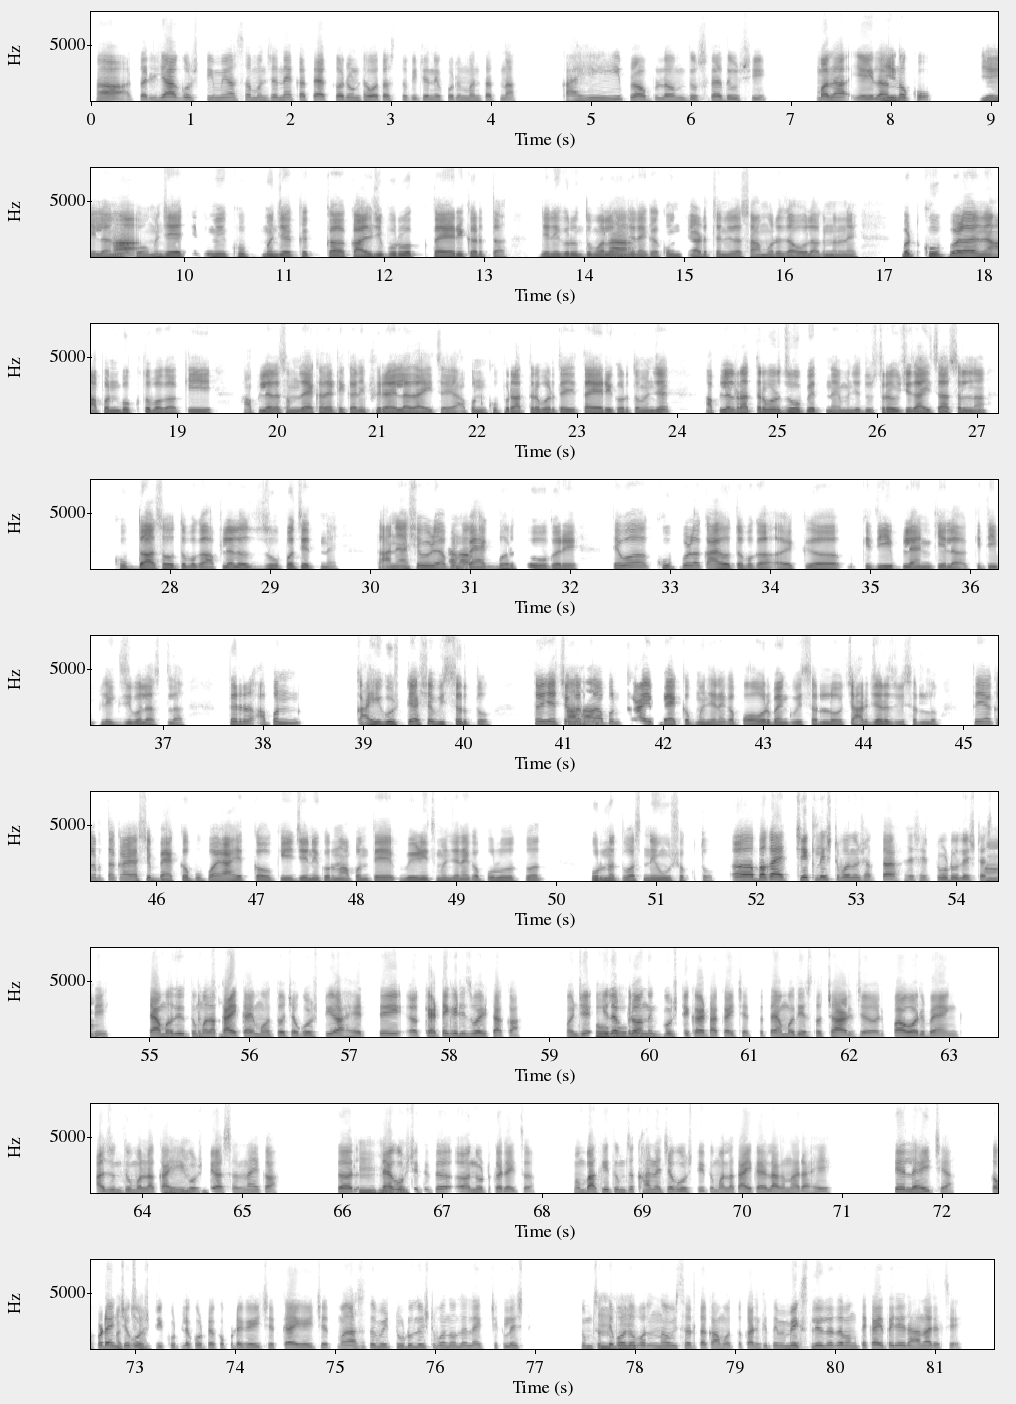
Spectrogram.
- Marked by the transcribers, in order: in English: "बट"; in English: "फ्लेक्सिबल"; in English: "बॅकअप"; in English: "बॅकअप"; in English: "चेकलिस्ट"; in English: "टु डू लिस्ट"; in English: "कॅटेगरीजवाईज"; in English: "नोट"; in English: "टु डू लिस्ट"; in English: "चेकलिस्ट"
- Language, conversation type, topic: Marathi, podcast, पुढच्या दिवसासाठी रात्री तुम्ही काय तयारी करता?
